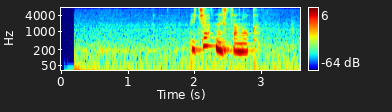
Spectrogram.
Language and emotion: Russian, neutral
